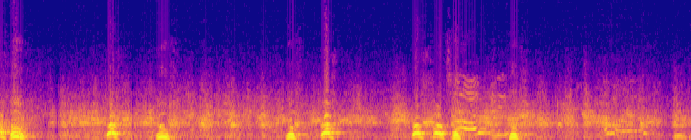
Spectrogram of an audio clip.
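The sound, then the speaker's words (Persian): A grown man kneeling on the floor imitating a dog with his voice: many short, throaty woof-like barks in an uneven, bouncing rhythm, some in quick pairs, loud and clear. “یه مرد بالغ با دکترای حقوق باید زانو بزنه رو زمین مثل سگ پارس کنه تا اردکی که تخم طلایی میذاره پیدا کنه”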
